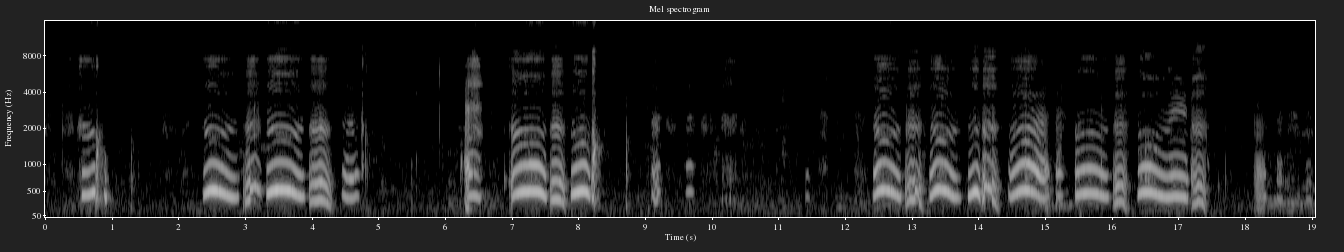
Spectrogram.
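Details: Newborn baby girl upset by frequent hiccups, crying: fussy, short, high-pitched wailing bouts separated by pauses, in a quiet room.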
